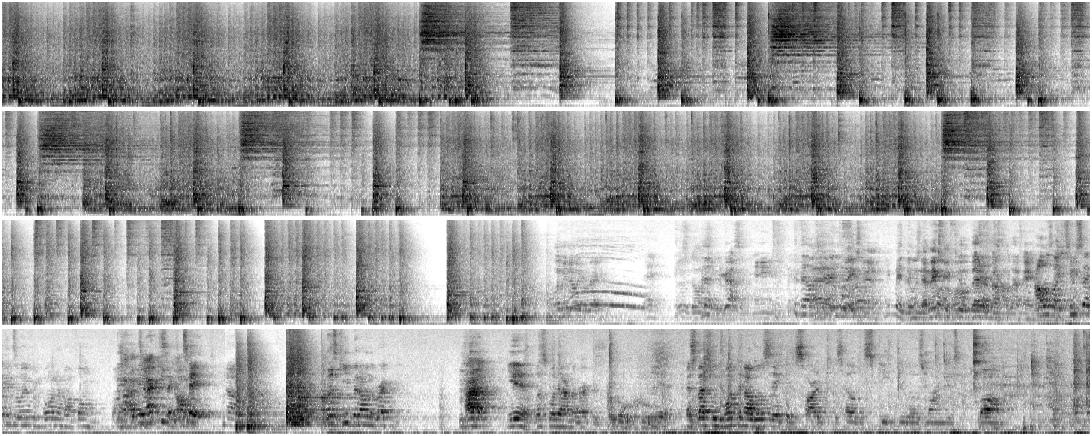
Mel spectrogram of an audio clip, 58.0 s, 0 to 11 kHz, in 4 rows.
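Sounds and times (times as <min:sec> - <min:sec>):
drum kit playing: 0:00.0 - 0:37.2, 0:42.8 - 0:58.0
held instrument notes: 0:03.4 - 0:22.9.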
